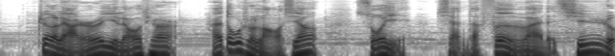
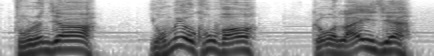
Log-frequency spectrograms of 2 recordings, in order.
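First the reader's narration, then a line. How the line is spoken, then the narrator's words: Loud call. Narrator (Chinese): 有人大声的叫道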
